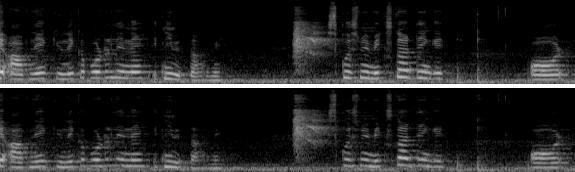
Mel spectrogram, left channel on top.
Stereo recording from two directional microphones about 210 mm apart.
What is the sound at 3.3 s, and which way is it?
A woman's voice, 55° left (ahead or behind).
